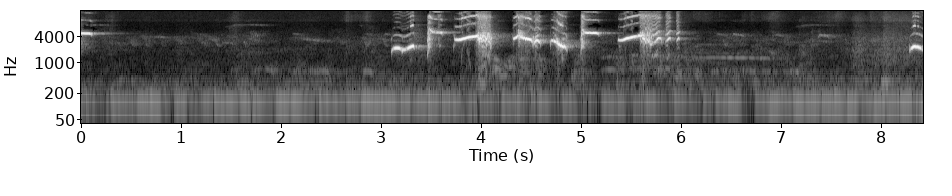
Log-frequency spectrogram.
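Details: Oriental magpie-robin in an aviary singing vigorously as a lure to get other birds singing. After quiet, a burst of sharp, rising and falling whistles and chips lasts about three seconds, with one more whistle at the end. A low hum continues throughout.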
